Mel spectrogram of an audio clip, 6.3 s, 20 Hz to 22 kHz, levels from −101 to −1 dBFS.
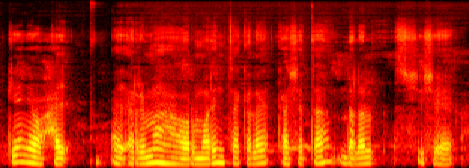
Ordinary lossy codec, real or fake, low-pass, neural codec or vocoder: none; real; none; none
